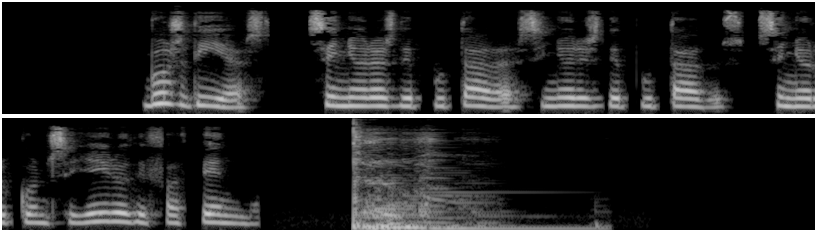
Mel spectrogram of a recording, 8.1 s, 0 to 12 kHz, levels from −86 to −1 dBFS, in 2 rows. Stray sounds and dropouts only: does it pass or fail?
fail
